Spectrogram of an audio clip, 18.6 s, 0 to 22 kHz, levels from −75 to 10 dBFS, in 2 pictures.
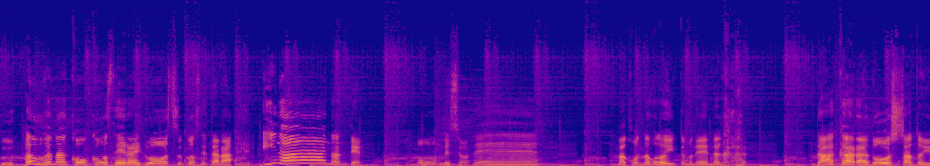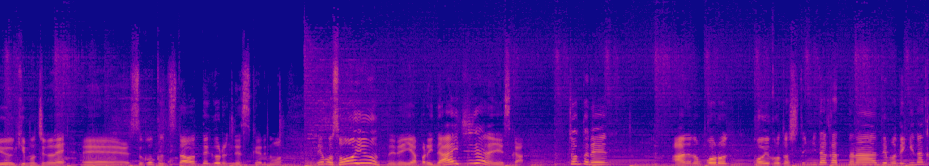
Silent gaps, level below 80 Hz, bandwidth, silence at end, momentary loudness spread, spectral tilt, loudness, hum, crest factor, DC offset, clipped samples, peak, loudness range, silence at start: none; -42 dBFS; over 20 kHz; 0 s; 15 LU; -4 dB/octave; -24 LUFS; none; 22 dB; under 0.1%; under 0.1%; -2 dBFS; 6 LU; 0 s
